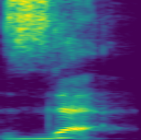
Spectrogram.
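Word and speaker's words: ز: পরবর্তী হরফটির নাম হলো জ্যা।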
